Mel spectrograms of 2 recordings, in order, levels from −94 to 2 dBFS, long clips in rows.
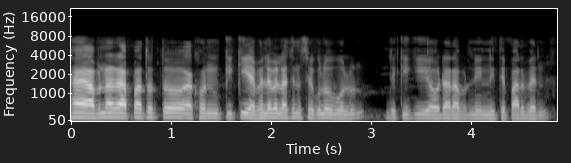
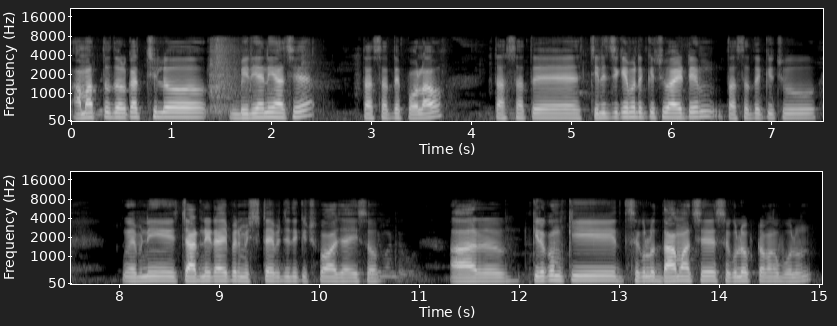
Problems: constant background noise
